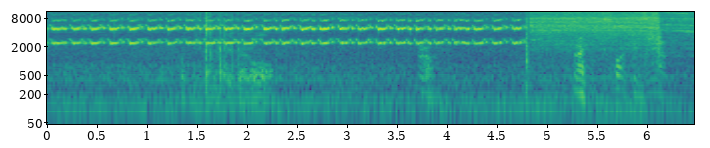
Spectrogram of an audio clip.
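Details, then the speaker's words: 2007 Audi TT petrol engine after front-end crash repair: steady, piercing high-pitched whistle/squeal that others blamed on fan belt; actually a vacuum leak from a torn PCV valve diaphragm in the rocker cover. "then it goes okay keep driving along and this high-pitch squeal would start yeah and they could never work it out"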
